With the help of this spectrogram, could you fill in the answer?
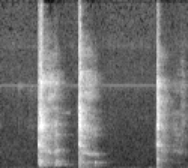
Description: cough all day long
